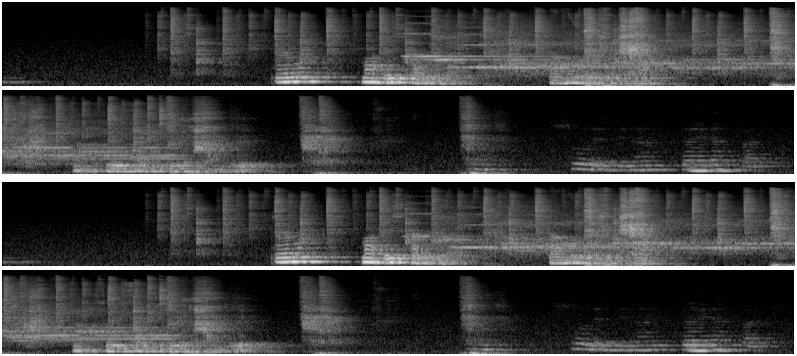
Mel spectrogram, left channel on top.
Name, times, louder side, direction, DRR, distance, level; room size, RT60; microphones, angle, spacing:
sound 1, 1.4-9.8, equal, 5° left, 0.7 m, -31 dB
voice 1, 2.7-3.1 3.6-4.6 5.5-6.5 8.6-10.4 14.8-15.0, right 2 dB, 75° right, 1 dB, 0.5 m, -19 dB
sound 2, 4.0-9.6, left 1 dB, 60° left, 0.7 m, -30 dB
Sonic Melon Stabbing Sample Remix, 4.8-5.1 5.8-6.8 7.7-8.6 9.6-10.4 10.9-11.3 11.6-11.9 12.5-12.9, equal, 20° left, 1.4 m, -26 dB
voice 2, 13.4-15.4, right 2 dB, 85° left, -6 dB, 1.3 m, -35 dB
3.3 x 3.3 x 2.7 m, 1.1 s
head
